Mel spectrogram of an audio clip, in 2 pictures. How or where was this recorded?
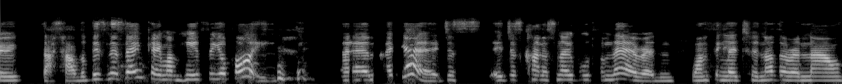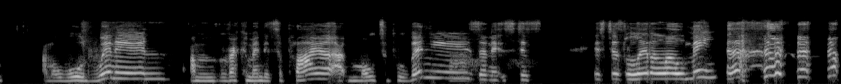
video call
